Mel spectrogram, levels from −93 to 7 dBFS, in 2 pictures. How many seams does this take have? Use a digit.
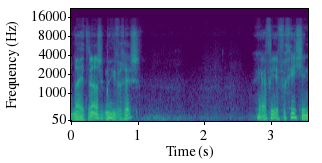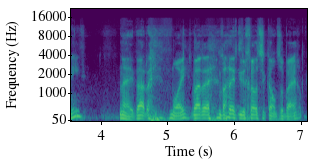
0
